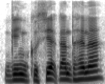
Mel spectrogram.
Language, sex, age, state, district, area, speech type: Santali, male, 18-30, West Bengal, Purulia, rural, spontaneous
